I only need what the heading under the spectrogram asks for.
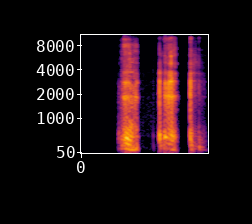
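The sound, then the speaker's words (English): Three short, rough coughing bursts in quick succession, the first the longest and loudest, the last briefer and fainter, with no talking. “He's coughing.”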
